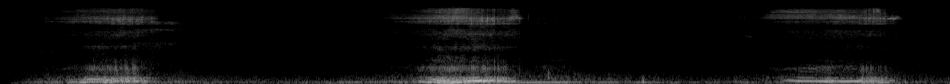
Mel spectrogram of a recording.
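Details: Loud, low rattling snores about 16 a minute with quieter breathing between, ordinary heavy snoring from an owner while a schnauzer wakes up: snoring.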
